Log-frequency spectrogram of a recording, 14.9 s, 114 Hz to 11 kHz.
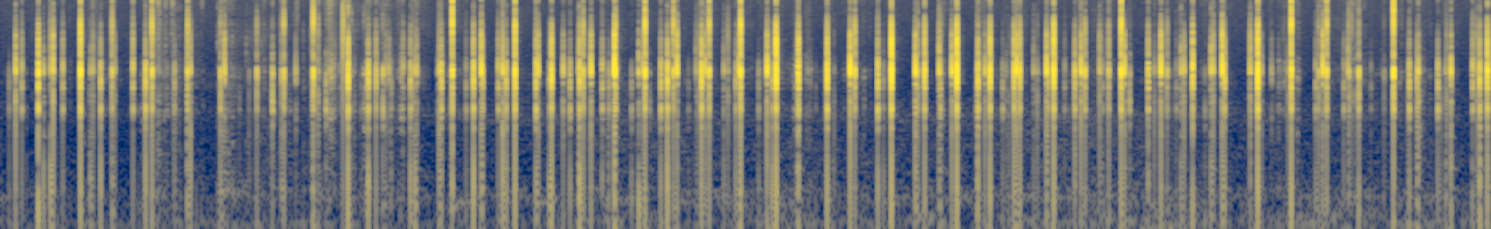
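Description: Long purple nails rapidly tap and scratch the tops of the two silver metal mic capsules on a Tascam DR-05 handheld audio recorder. The result is a dense, steady stream of sharp, bright clicks and crackly scratches with almost no low end. Each tap dies away instantly, with no ringing.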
